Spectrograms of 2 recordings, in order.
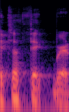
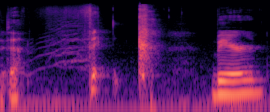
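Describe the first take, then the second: First: The consonants are soft and slurred. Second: The consonants are sharply enunciated. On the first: The speaker calls it wrong. "I would never say" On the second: The speaker calls it right. "Get those consonants"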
